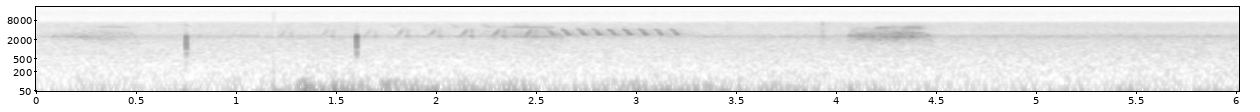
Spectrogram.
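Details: Eurasian eagle-owl nest in Latvia, live camera, 1 June 2017 at 15:01, with the mother visiting her owlets. A rapid run of thin ticking notes leads into one rough, hoarse hiss, with two sharp clicks earlier.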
